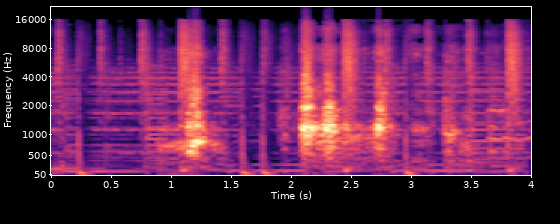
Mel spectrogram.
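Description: Dalmatian puppy barking several times, loudest about a second in and between two and three seconds in, over background music with a steady beat.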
